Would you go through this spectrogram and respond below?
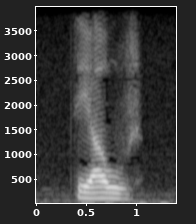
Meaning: horsepower
- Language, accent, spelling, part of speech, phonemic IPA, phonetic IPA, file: Armenian, Eastern Armenian, ձիաուժ, noun, /d͡zijɑˈuʒ/, [d͡zijɑúʒ], Hy-ձիաուժ.ogg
